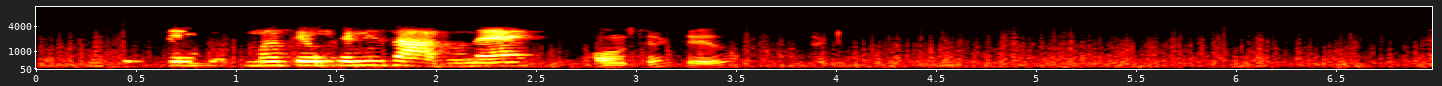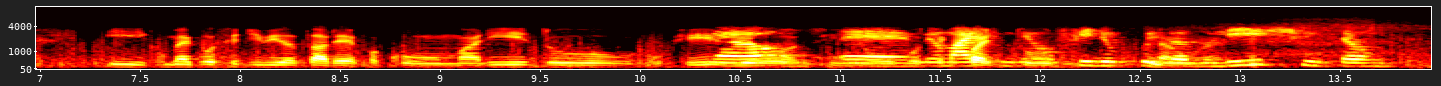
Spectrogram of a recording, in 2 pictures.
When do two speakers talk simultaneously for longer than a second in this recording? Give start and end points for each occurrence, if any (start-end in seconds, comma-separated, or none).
10.3-12.9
